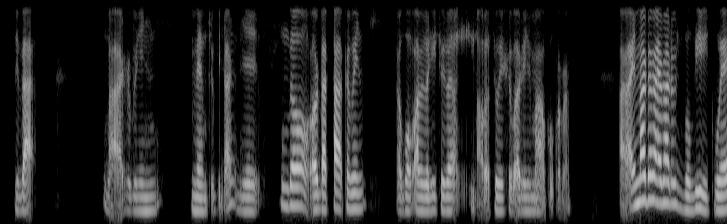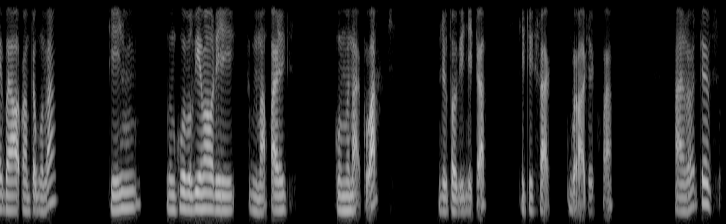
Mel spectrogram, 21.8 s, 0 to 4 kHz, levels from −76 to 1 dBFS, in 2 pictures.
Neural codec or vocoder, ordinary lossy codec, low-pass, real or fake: autoencoder, 44.1 kHz, a latent of 192 numbers a frame, MeloTTS; none; 3.6 kHz; fake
